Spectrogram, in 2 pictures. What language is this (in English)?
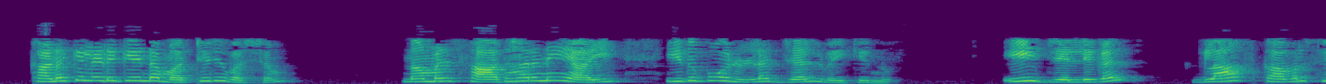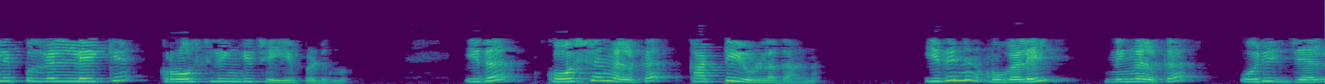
Malayalam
